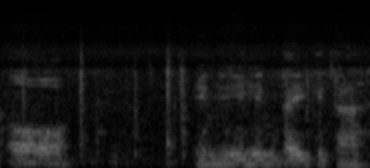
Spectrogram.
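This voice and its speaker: An actor playing a menacing, gruff suitor and kidnapper in a Filipino radio drama. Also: male voice, mid-range voice, fairly even intonation, extremely slow. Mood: sly, menacing. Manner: gruff, threatening. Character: menacing male suitor, a thuggish swindler and kidnapper. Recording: distant dull mic, loud room noise.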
